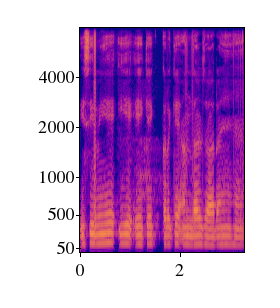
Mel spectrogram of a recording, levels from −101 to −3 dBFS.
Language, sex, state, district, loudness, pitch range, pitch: Hindi, male, Uttar Pradesh, Jyotiba Phule Nagar, -34 LUFS, 110-125 Hz, 115 Hz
